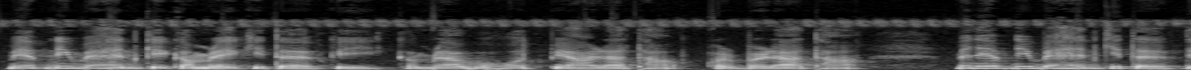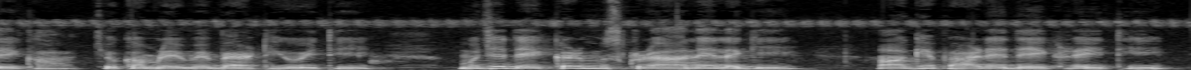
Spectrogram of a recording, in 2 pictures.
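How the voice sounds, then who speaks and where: A woman's voice: mid-range voice, flat delivery, dull audio. A woman reading a first-person family drama aloud, voicing every character in her own voice. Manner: reads all parts in one voice, quoting family members plainly. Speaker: story narrator. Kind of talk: first-person storybook narration.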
